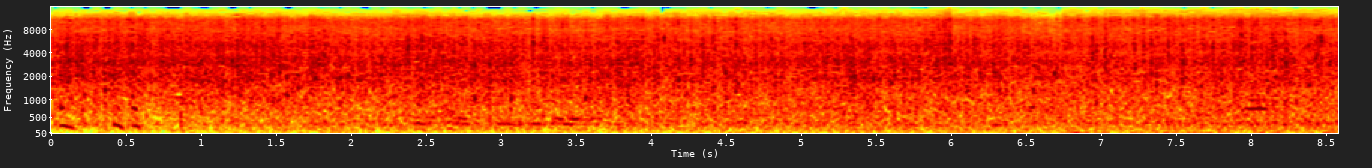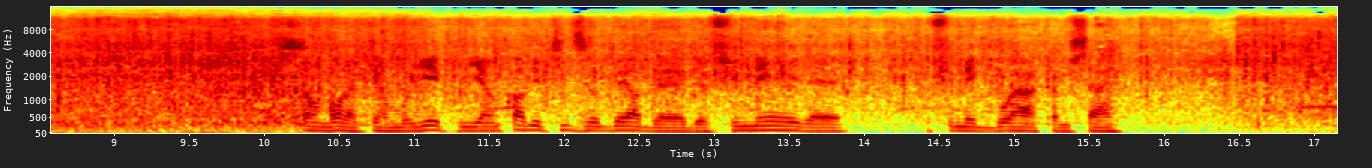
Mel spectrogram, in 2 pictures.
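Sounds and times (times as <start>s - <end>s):
heavy tropical rain with large drops pouring down: 0.0s - 17.1s
speech: 10.4s - 14.0s, 14.6s - 15.8s.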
